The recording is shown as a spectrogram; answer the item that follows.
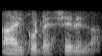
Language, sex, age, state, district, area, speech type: Malayalam, male, 30-45, Kerala, Malappuram, rural, conversation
